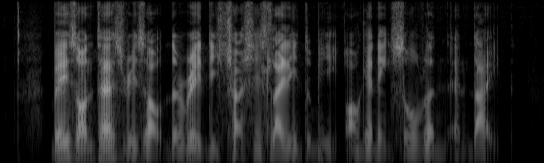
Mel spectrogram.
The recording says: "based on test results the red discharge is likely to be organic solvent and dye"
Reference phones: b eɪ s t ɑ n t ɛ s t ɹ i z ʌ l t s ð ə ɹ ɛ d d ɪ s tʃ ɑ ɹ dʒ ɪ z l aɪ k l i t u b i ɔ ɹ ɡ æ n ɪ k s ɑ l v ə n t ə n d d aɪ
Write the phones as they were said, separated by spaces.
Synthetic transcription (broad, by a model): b eɪ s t ɑ n t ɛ s ɹ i z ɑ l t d ə ɹ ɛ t d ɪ s tʃ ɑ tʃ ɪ s l aɪ k l i t u b i ɔ ɡ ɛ n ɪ k s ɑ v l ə n ə n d d aɪ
